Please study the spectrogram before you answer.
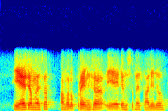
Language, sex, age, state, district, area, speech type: Telugu, male, 18-30, Andhra Pradesh, N T Rama Rao, urban, conversation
